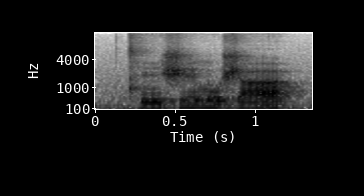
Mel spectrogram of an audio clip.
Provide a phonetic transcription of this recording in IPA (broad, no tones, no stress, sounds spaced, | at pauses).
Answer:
tʰ ẽ ʃ e l o ʃ a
